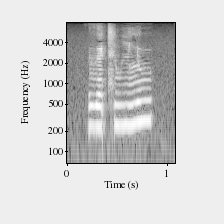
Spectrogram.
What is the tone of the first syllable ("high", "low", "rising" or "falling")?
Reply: high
